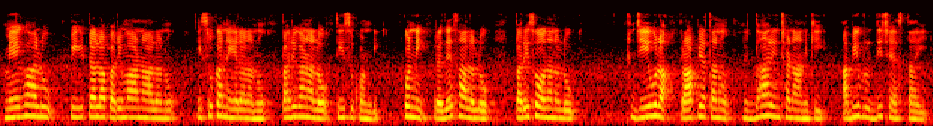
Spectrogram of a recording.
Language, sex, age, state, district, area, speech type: Telugu, female, 30-45, Andhra Pradesh, Krishna, urban, spontaneous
